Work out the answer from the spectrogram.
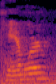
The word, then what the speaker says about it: Hamlin: urge you is what people have mispronounced my last name Hamlin so frequently they always like to put a B in there so frequently than my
